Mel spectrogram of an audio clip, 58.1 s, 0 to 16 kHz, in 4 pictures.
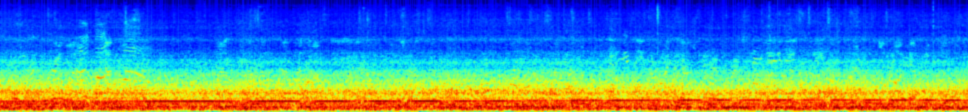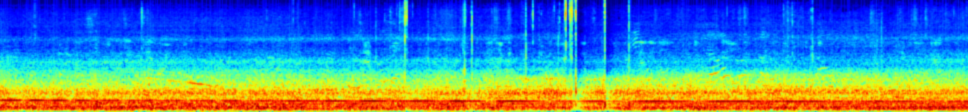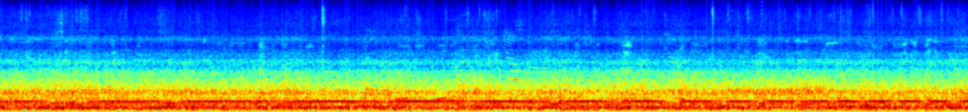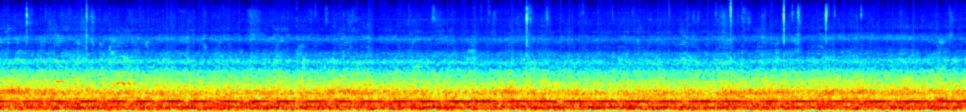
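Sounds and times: jet engine cabin roar: 0.0s - 58.0s.

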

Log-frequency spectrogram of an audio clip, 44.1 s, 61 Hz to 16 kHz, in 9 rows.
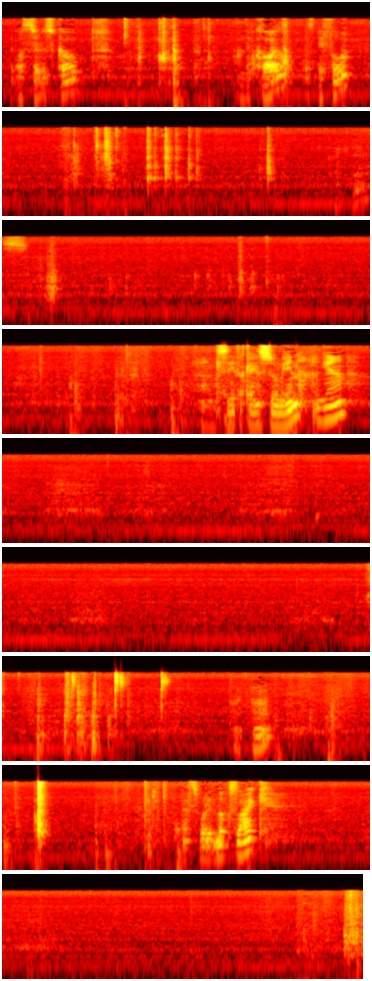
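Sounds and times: faint steady hum: 0.0s - 44.0s.

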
